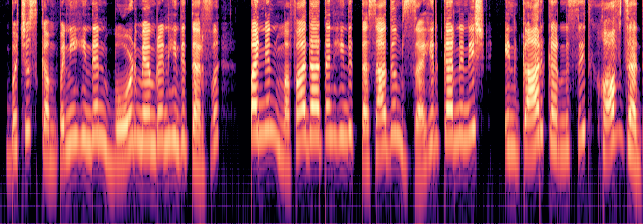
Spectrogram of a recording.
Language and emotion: Kashmiri, disgusted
